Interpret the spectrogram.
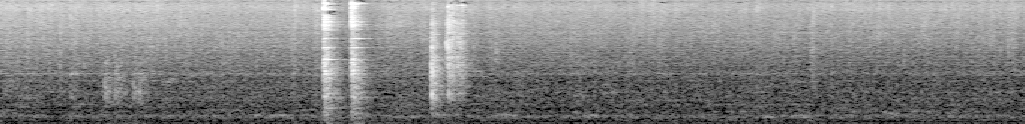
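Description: Sliced onions sizzling steadily in a frying pan. About three seconds in come two sharp clacks, and a moment later two more.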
